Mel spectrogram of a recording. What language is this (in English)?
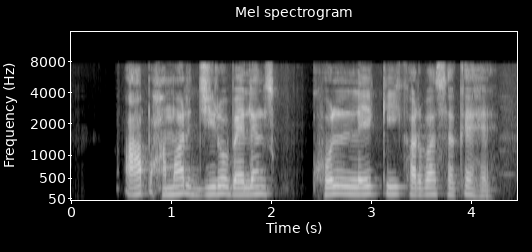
Magahi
